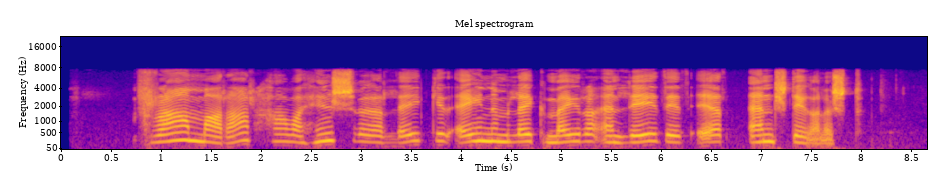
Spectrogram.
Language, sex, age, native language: Icelandic, female, 80-89, Icelandic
